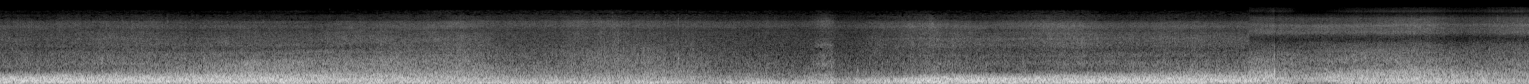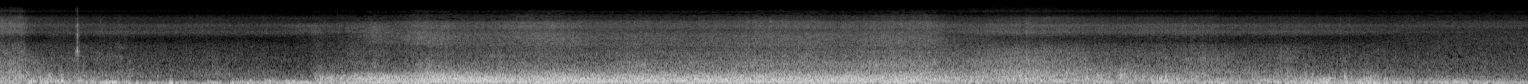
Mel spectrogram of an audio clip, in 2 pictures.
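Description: Ocean surf breaking and washing up the beach, mixed with wind buffeting the microphone; the rushing noise swells and eases in long surges several seconds apart.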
